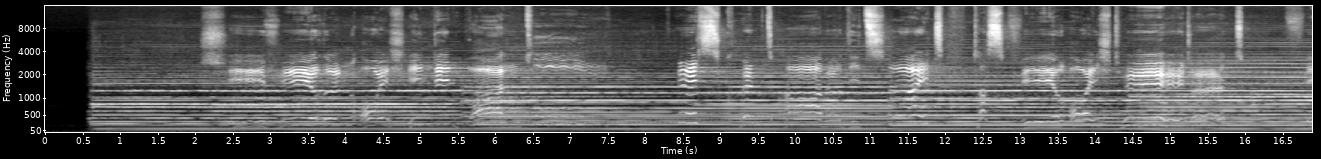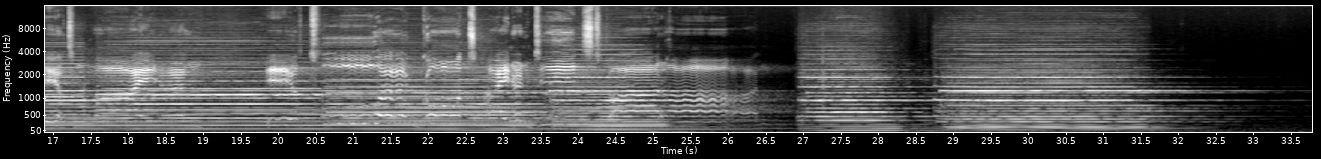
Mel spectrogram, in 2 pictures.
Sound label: Recitativo Basso; Bach Johann Sebastian; Sie Werden Euch In Den Bann Tun, BWV 183; Kantate Exaudi; Bach Edition Brilliant Classics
